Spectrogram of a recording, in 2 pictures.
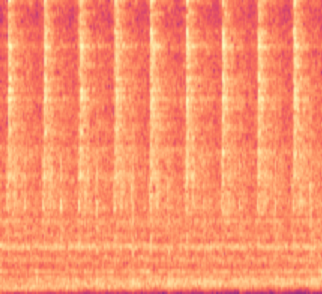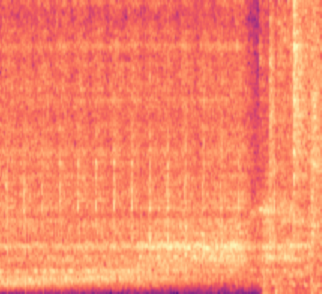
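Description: Live techno in a breakdown with the kick and bass taken out: high percussive ticks about twice a second over a sweep that rises in pitch. It cuts out for a moment near the end, and the kick and bass drop back in.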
